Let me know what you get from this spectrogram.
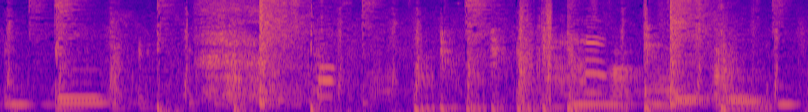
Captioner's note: horse snorts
